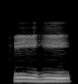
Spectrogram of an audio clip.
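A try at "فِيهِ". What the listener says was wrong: దీర్ఘం తీయాలి. ఇక్కడ దీర్ఘం ఉంది. యామద్ ఉంది.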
